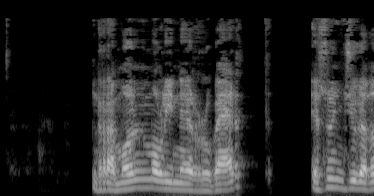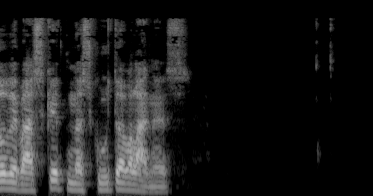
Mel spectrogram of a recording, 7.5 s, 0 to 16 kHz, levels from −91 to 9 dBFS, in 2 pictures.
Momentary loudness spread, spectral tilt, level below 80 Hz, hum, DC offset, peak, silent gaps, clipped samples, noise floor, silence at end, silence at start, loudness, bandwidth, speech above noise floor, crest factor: 12 LU; -4 dB/octave; -70 dBFS; none; under 0.1%; -8 dBFS; none; under 0.1%; under -90 dBFS; 1.9 s; 0.9 s; -25 LUFS; 11.5 kHz; over 65 dB; 20 dB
